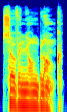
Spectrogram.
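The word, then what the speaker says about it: Sauvignon Blanc: It is pronounced Sovenignyon Blanc.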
